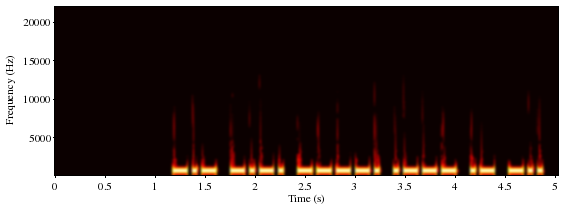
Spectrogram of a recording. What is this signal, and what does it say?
Morse code, heard as a keyed tone, about 25 wpm, 700 Hz. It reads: KC9JAD
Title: USA Call Signs - 6 Characters - 4x Character Spacing - 25wpm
